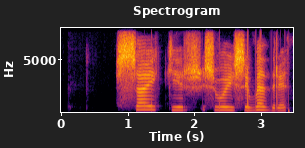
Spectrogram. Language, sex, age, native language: Icelandic, female, 9, Icelandic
